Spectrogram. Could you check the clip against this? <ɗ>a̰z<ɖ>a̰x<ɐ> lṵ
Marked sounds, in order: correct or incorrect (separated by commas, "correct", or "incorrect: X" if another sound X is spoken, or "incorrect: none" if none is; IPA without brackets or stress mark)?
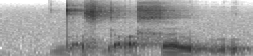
incorrect: d̪, incorrect: ɡ, correct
